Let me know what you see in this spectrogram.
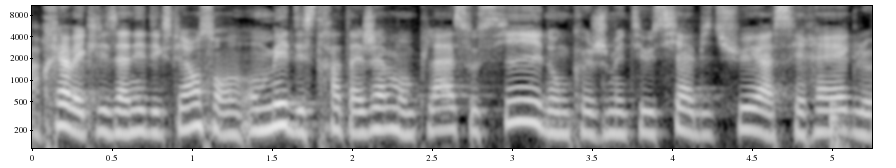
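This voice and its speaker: In a very clean recording with a silent background, a woman talks at a moderate pace and a medium pitch with fairly even intonation. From eastern France, Strasbourg. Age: 30s. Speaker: endometriosis patient, HR manager. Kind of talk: testimony. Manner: halting, many fillers.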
